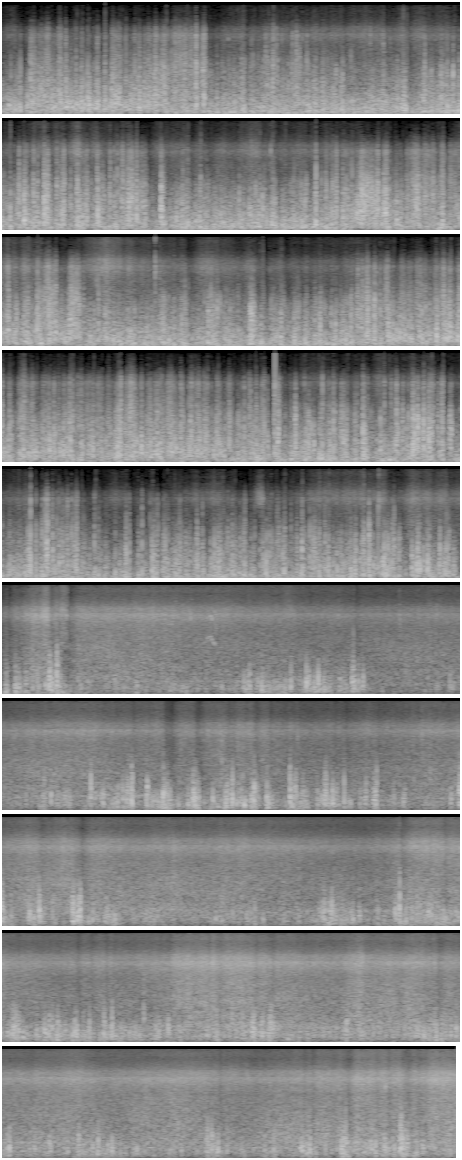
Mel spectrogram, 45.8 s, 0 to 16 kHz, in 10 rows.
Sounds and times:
Wind noise (microphone): 0.0 - 45.7.

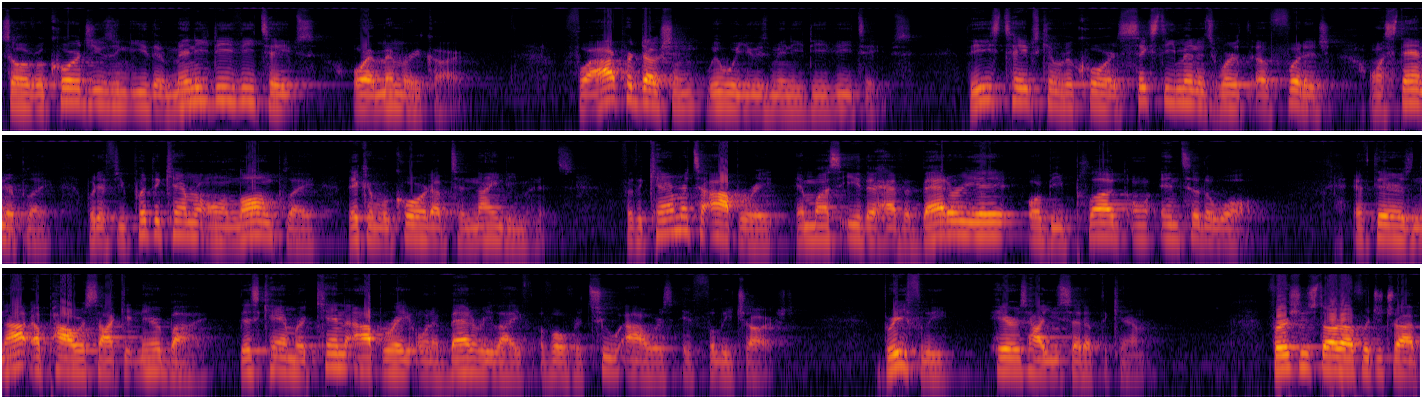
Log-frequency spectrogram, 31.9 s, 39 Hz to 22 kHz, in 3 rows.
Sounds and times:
Speech: 0.0 - 3.6, 4.2 - 20.1, 20.7 - 30.0, 30.8 - 31.9.

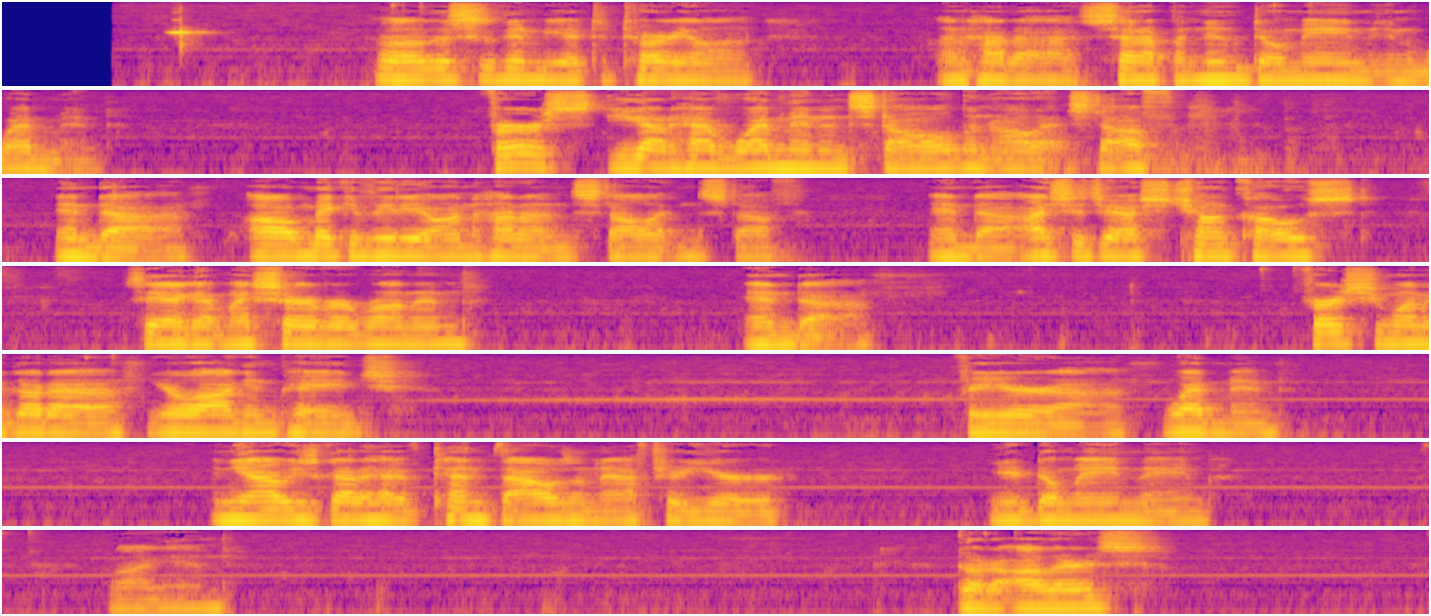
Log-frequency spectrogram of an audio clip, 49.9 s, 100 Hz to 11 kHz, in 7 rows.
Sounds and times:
Inside, small room: 0.6 - 49.9
Beep, bleep: 0.8 - 1.1
Speech: 1.8 - 3.9, 4.7 - 7.7, 9.6 - 13.4, 14.6 - 18.3, 18.9 - 21.1, 22.0 - 23.8, 25.1 - 25.8, 27.9 - 30.7, 33.3 - 35.0, 36.8 - 39.6, 40.6 - 41.8, 43.4 - 44.1, 47.6 - 48.7.

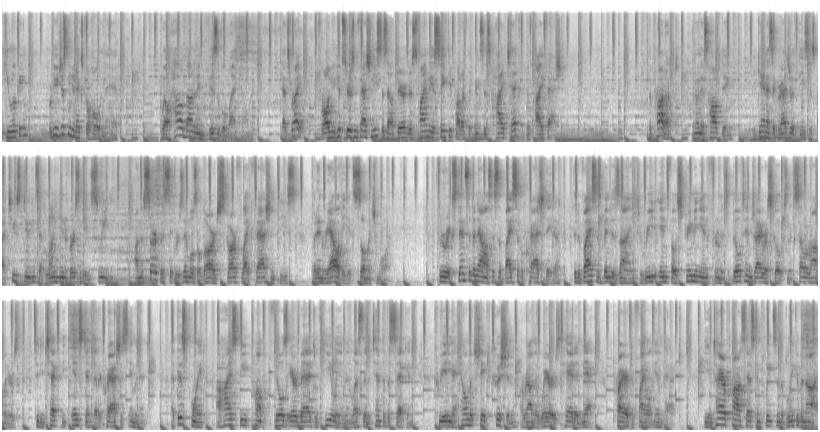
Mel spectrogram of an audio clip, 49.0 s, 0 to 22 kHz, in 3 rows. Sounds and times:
Speech: 0.0 - 2.4, 3.2 - 11.3, 12.9 - 24.2, 25.0 - 48.9
Music: 0.0 - 48.9.

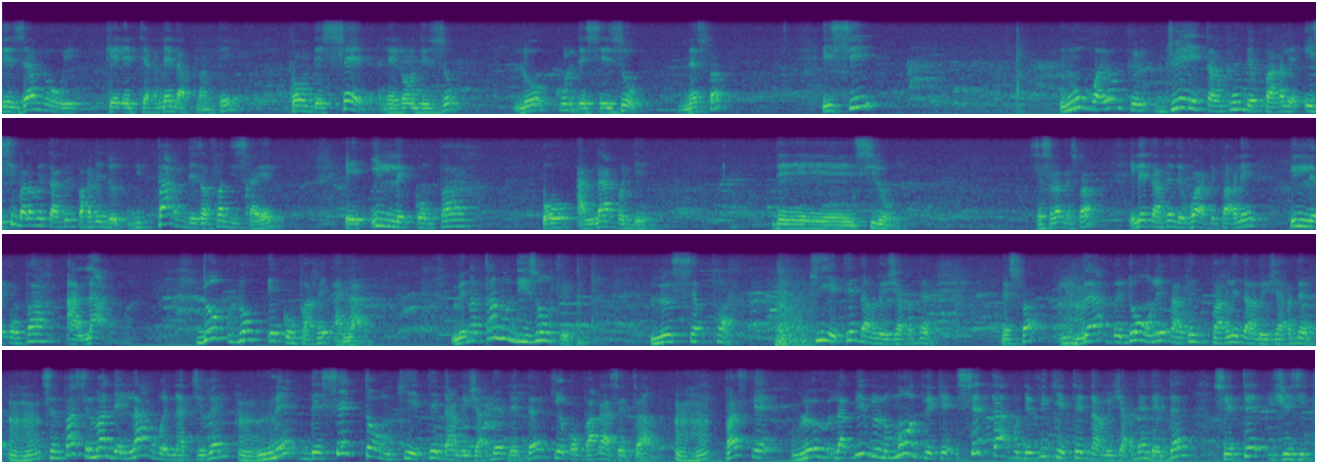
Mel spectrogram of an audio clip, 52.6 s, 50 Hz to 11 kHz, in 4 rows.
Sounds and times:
Speech: 0.0 - 7.3, 8.2 - 22.3, 23.4 - 52.5
Inside, small room: 0.0 - 52.5.

